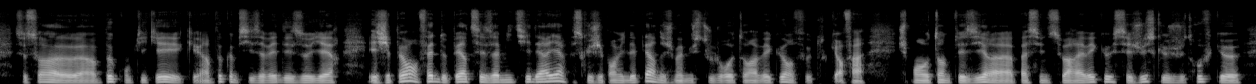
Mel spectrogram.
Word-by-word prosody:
ce - - -7
soit, 110 +5 +2
heu, 85 -2 +4
un 80 0 0
peu 130 +9 +1
compliqué. 105 0 0
Et 85 - -4
q - - -5
un 85 +2 -1
peu 90 - -4
comme 120 -5 -5
s'ils 95 -2 -2
avaient 95 +2 +1
des 95 -2 -2
œillères. 90 0 +2 0.3
Et 90 - +2
j'ai 100 +4 +5
peur, 145 +8 +4
en 150 - +1
fait 140 +4 +3
de 105 - -1
perdre 125 +7 +2
ces 110 -4 0
amitiés 105 +3 0
derrière 130 +4 +3
parce - - -4
que 90 - -5
j'ai 90 +1 0
pas - - -4
envie 95 -1 -2
de - - -2
les 95 - +2
perdre, 125 - +1
je 80 0 -6
m'amuse 85 0 -3
toujours 90 -1 -5
autant 90 0 -1
avec 85 +2 -2
eux 115 - +3
en 100 - 0
fe - - -17
tout - - -21
cas - - 0
enfin, - - 0 0.3
je - - -3
prends 90 -1 +1
autant 100 +3 +1
de - - -7
plaisir 90 +5 +2
à 85 -2 +4
passer 85 +3 -2
une 90 - -6
soirée 90 0 +1
avec 110 +5 0
eux. 120 - +1
C'est 85 -6 -1
juste 125 +8 -1
que 105 - -2
je 90 -1 -6
trouve 125 +7 -5
qu'il 90 -2 +1
95 Hz, 290 wpm, -23 LUFS, 90-115 Hz, 0.3 s, j'ai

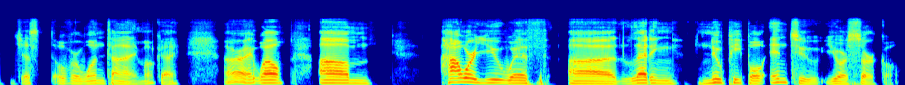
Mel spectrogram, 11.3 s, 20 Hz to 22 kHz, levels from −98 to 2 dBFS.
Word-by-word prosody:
Just - - -9 0.2
over 115 -1 -7
1 120 +3 -6
time, 95 -7 -5
okay. - - -8 0.6
Alright, - - 0
well, 140 0 +6 0.5
um, 135 -4 +4 0.9
how 175 +2 +6
are 180 -2 +6
you 145 -2 -1
with, 130 -2 -2 0.2
uh, 110 -3 +3
letting 120 0 +1 0.3
new 140 +7 -1
people 135 -5 -3
into 125 - -3
your 105 -3 -3
circle? - - -6
125 Hz, 100 wpm, -23 LUFS, 110-140 Hz, 0.9 s, well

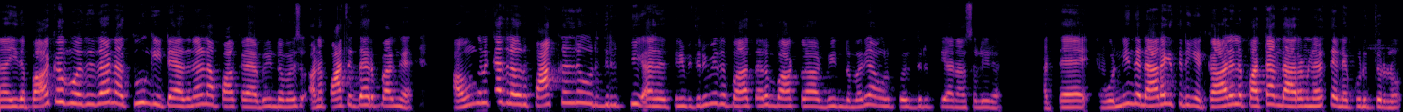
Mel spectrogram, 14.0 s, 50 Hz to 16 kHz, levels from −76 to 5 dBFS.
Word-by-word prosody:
இத 240 0 0
பாக்கும்போது 335 0 +2
தான் 355 +2 +6
நான் 300 -3 +1
தூங்கிட்டேன். 305 -8 +1
அதனால 270 +5 -1
நான் 280 - -4
பாக்கலை 230 -1 -1
அப்படின்ற 230 +1 -3
மாதிரி. 235 +2 -3
ஆனா 235 - -3
பாத்துட்டு 260 +2 +2
தான் 280 -1 +3
இருப்பாங்க. 250 -3 -1 0.6
அவங்களுக்கு 345 - -1
அதுல 335 -3 +4
ஒரு 295 - -3
பாக்குறதுல 355 +4 +2
ஒரு 280 - -6
திருப்தி. 280 +3 -4
அதைத் 240 -1 0
திரும்பித் 250 -1 -5
திரும்பிப் 310 +3 -4
பார்த்தாலும் 255 +2 -1
பாக்கலாம் 245 -1 -1
அப்படின்னு 230 0 -5 0.2
அவங்களுக்கு 240 -3 -4
ஒரு 225 - -9
திருப்தியா 230 0 -6
நான் 205 0 -7
சொல்லிடுவேன். 205 -2 -7 0.4
"அத்தை 210 +3 0 0.4
ஒன்னு 255 +9 -1
இந்த 310 - +4
நாடகத்தை 305 +3 +3
நீங்கக் 235 -4 -3
காலையில 280 +6 +5
பாத்தா, 255 +5 +5
அந்த 260 -3 +3
1/2 240 +1 +3
மணி 250 0 0
நேரத்தை 265 +2 0
எனக்குக் 230 0 -4
குடுத்துடணும், 210 -3 -3
250 Hz, 190 wpm, -22 LUFS, 235-295 Hz, 0.6 s, தான்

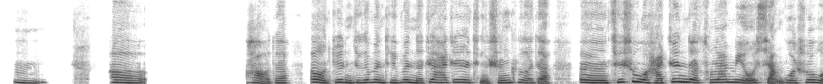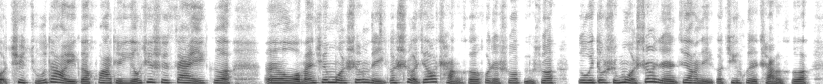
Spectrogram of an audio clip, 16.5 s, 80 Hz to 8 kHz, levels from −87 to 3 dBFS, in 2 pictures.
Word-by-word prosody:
嗯， 225 +1 -3 0.6
呃 230 -4 +1 1.0
好 225 -1 -2
的， 210 0 -2 0.2
那 270 - +3
我 240 - +5
觉 230 +5 0
得 255 - +2
你 225 - +3
这 230 - -1
个 240 - +2
问 250 -1 +2
题 230 0 0
问 245 +2 +2
得， 220 - +3
这 265 - -1
还 235 -1 +1
真 255 +1 -1
是 250 - +2
挺 230 - -4
深 220 0 0
刻 230 -3 -2
的。 185 -2 0 0.3
嗯， 220 -3 +4
其 265 - 0
实 300 - +3
我 290 -5 +8
还 215 -4 +2
真 295 +7 +5
的 255 -4 +5
从 245 +2 -4
来 255 - +2
没 265 -1 +3
有 215 -2 +2
想 225 - -1
过 220 -1 -1
说 245 +4 -1
我 245 - +2
去 240 -3 -2
主 205 -1 -4
导 245 -7 +2
一 170 - +2
个 175 0 -1
话 205 +1 -2
题， 190 -1 -1
尤 180 0 +2
其 270 +4 0
是 240 -3 -3
在 225 -3 0
一 190 - -1
个， 200 -1 0 0.3
呃， 195 +1 +2
我 185 -2 +4
完 185 +4 0
全 250 +3 -1
陌 235 -4 +2
生 245 +2 -2
的 195 - -1
一 180 - -2
个 220 +3 -5
社 185 - -2
交 265 +7 +1
场 225 -6 -5
合， 175 -4 -3
或 205 +4 -7
者 185 - -2
说 200 +1 -5
比 195 - -12
如 145 - -3
说， 205 +2 -3 0.2
周 230 - -1
围 225 - +2
都 235 - -3
是 235 -2 -3
陌 235 -4 +2
生 295 +9 +1
人 180 -5 0
这 225 - -6
样 205 -3 0
的 180 - -1
一 - - -3
个 180 - -5
聚 205 +1 -4
会 200 0 -4
的 175 - +1
场 170 -3 -3
合， 175 0 -2
220 Hz, 315 characters per minute, -22 LUFS, 195-245 Hz, 1.0 s, 我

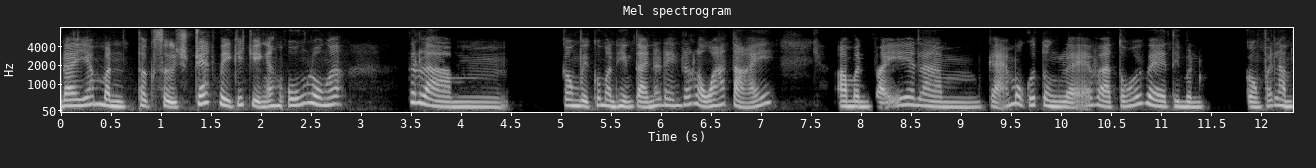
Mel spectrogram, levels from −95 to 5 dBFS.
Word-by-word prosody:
đây 225 +2 +4
á, 275 - +1
mình 225 -9 +5
thực 220 -4 -1
sự 190 -5 +2
stress 300 - 0
vì 240 -7 +4
cái 260 +8 -1
chuyện 200 -8 0
ăn 220 +2 +3
uống 250 +7 +1
luôn 275 -6 +2
á. 280 +2 -1 0.7
Tức 340 - +1
là, 260 - +2
ừm, 180 -1 0 0.6
công 225 -2 +3
việc 195 -4 +1
của 250 - -3
mình 220 -5 +3
hiện 190 -1 +2
tại 185 -3 +1
nó 215 +5 +1
đang 235 -2 -1
rất 270 +4 -4
là - - 0
quá 215 +7 +1
tải, 215 - -1 0.6
ờ, 200 - +2
mình 195 -1 +3
phải 260 +2 -2
làm 180 -6 -1
cả 195 +1 -4
một 290 0 -1
cái 250 +2 -1
tuần 195 -6 +2
lễ, 175 +6 -2
và 215 -7 -1
tối 205 +10 -3
về 225 -11 +1
thì 195 +1 -3
mình 185 -1 +1 0.5
còn 180 -2 -2
phải 210 +4 -5
làm 220 -6 +2
210 Hz, 220 wpm, -21 LUFS, 185-250 Hz, 0.7 s, mình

